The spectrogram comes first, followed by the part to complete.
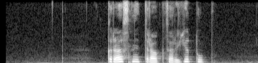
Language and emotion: Russian, neutral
